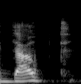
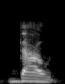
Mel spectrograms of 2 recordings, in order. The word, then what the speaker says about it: doubt: say plumber you say plumber you don't say doubt but you say doubt doubt and the other one is debt debt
